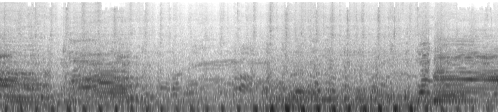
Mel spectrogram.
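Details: Sahiwal bull calves at a cattle market where a Cumilla farmer buys stock: deep, drawn-out harmonic moos open and close the recording, with people bargaining over prices and low vehicle rumble throughout.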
